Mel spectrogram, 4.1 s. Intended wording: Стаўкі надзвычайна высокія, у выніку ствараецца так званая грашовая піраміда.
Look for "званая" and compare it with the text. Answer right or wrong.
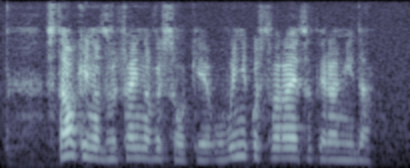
wrong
